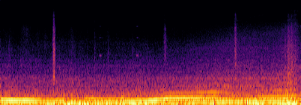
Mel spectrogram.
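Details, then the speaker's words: GS Turbo with automatic transmission: engine drone steps down through clean upshifts from second to third, then climbs and holds one pitch. Won't shift into fourth, even manually. "so you see here like chiny still shifts fine right there second gear Shi to third try to Shi to Fourth manually doesn't do nothing there's no fourth gear"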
